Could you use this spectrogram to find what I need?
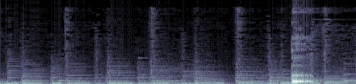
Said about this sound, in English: Excuse me, I burped.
